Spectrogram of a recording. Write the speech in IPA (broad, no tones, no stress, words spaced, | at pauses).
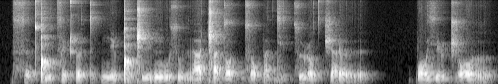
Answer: sətǃi t͡səʈʰət | ŋiɭǃə ǁirŋu suraǁat ɔtd͡zɔ patdʲutt͡su ɭɔtt͡ʃaɽər | pɔzʲɔɭ d͡ʒɔr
